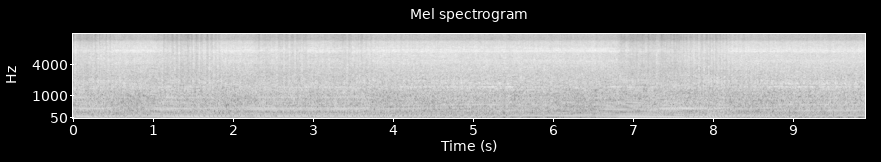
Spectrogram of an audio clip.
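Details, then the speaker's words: Toro CCR 2450 two-stroke snowblower after repair, on fresh 40:1 mix with stabilizer (spec 50:1); loud steady run, pitch dips and recovers smoothly without misfire or stumble: fixed, normal running. "that's fixed it's done"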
